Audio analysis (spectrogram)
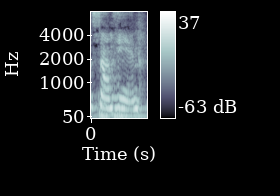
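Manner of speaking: "Samhain" said SAM-hane, the mistake she just made; "Samhain" with a flat a and a sounded h; wrong pronunciation. Shown as a demonstration. Owning up to her own slip on "Samhain". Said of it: "It is not pronounced Samhain".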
